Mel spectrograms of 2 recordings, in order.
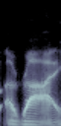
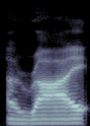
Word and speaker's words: awry: This expression, when things go awry, when things go bad. But back then, I don't know that the word awry is pronounced that way. I thought it was awry because it's written A-W-R-Y.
